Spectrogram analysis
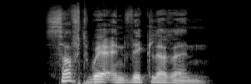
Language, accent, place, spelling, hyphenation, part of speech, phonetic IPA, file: German, Germany, Berlin, Softwareentwicklerin, Soft‧ware‧ent‧wick‧le‧rin, noun, [ˈzɔftvɛːɐ̯ʔɛntˌvɪkləʁɪn], De-Softwareentwicklerin.ogg
- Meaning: female equivalent of Softwareentwickler (“software developer”)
